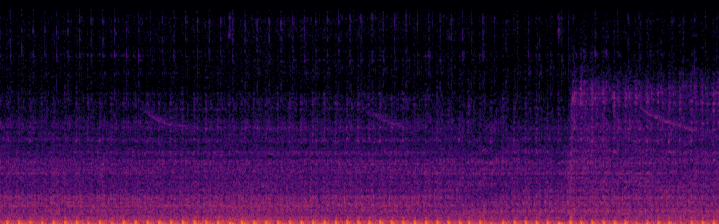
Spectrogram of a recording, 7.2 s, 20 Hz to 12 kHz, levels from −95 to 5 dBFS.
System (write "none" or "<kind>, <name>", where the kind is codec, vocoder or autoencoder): none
